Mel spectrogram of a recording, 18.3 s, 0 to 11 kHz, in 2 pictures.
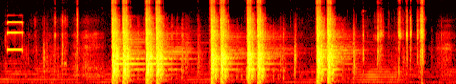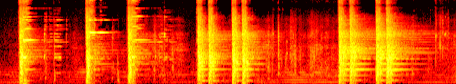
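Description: A shot timer beeps once at the start, then a .45 ACP Kimber Custom II 1911 pistol fires about twenty shots, mostly as quick double taps, in several strings with short pauses between them.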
